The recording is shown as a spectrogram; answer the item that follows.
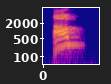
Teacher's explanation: the ta is a heavy letter, so the back of the tongue will be raised.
